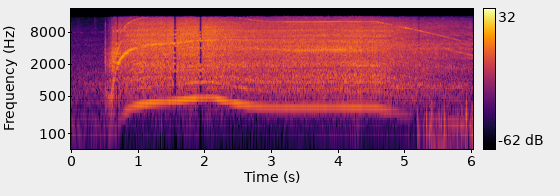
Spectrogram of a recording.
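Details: DeWalt drill bought on eBay, sounding like something coming apart inside: motor winds up to a wavering high whine over a rough, gritty rasp, then sags; burnt armature, replaced from a donor drill.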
